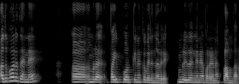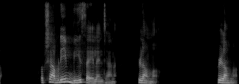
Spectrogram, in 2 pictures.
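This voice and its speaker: A woman with a Malayali accent teaching English pronunciation, repeating each word slowly and deliberately. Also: mid-range voice, darkish tone. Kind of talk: pronunciation lesson.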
